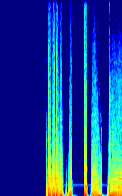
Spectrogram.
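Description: Silence for about the first second, then a quick series of turntable scratches: a vinyl record pushed back and forth in short, sharp cuts with brief gaps between them.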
